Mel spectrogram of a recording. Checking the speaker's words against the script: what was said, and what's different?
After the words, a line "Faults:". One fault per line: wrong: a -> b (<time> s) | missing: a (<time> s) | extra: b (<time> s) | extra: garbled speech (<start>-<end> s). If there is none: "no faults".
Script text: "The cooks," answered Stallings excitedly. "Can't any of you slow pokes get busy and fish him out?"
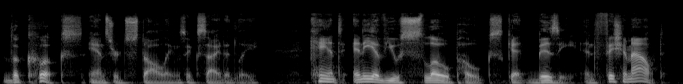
"The cooks," answered Stallings excitedly. "Can't any of you slow pokes get busy and fish him out?"
Faults:
no faults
